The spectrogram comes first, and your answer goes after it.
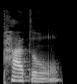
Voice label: "paddle", British English

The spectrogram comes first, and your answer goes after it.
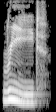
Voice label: "read", british english

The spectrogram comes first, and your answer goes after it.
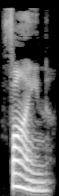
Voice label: "fine", british english

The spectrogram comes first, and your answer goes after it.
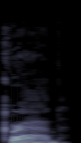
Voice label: "crab", us english

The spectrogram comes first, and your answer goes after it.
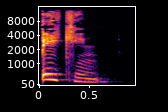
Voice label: "baking", British English

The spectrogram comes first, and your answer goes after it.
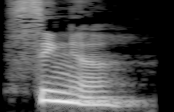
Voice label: "singer", british english

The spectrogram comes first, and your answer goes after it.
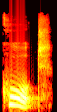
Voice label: "caught", british english

